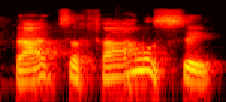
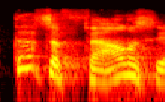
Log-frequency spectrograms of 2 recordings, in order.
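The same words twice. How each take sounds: First: It is said in a calm, measured tone. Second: It is said in an angry, attacking tone.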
